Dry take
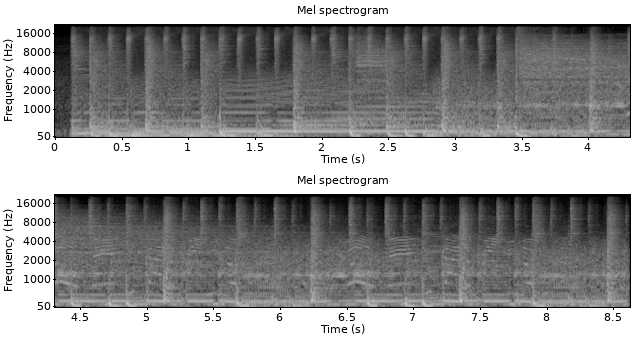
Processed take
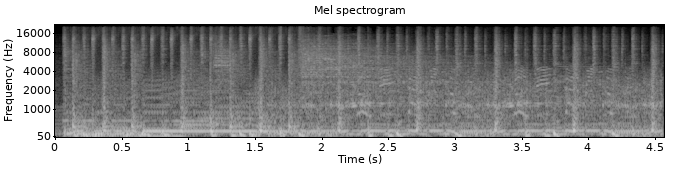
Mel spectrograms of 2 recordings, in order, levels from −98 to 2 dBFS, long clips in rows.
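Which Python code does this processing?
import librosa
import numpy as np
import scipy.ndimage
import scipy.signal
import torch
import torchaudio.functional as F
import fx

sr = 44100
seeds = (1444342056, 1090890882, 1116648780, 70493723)

y = fx.dmg_buzz(x, sr, base_hz=120.0, harmonics=9, level_db=-50.0, tilt_db=-4, odd_only=False)
y = fx.stretch_grains(y, sr, factor=0.53, grain_ms=42.0)
y = F.gain(torch.from_numpy(y), 5.0).numpy()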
